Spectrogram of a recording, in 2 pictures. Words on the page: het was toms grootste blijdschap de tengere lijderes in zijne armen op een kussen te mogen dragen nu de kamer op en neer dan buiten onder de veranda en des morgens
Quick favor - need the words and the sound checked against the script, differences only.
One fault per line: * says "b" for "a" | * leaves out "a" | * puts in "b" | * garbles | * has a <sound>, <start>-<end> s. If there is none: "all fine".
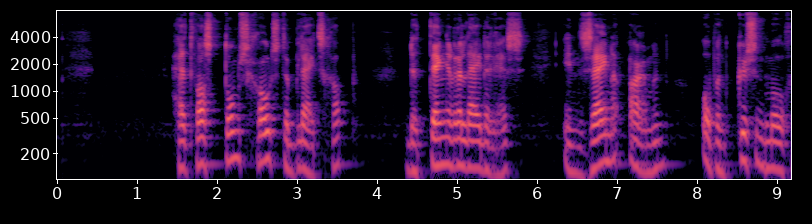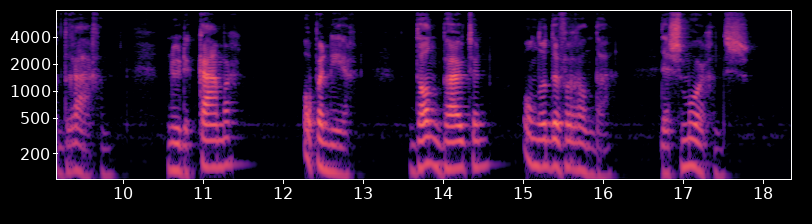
* leaves out "te"
* leaves out "en"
